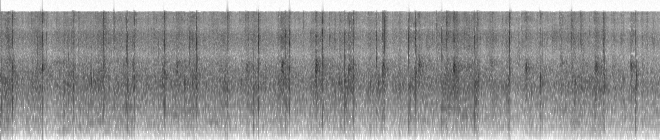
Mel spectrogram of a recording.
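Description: Large crowd applauding: a dense, steady sound of many hands clapping at once.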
